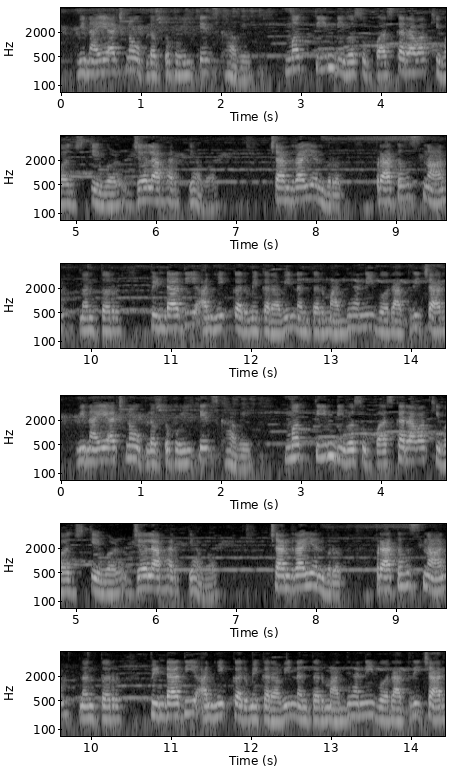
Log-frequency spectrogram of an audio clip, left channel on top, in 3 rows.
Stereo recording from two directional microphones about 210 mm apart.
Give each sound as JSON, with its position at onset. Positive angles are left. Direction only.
{"t": 0.2, "sound": "a woman's voice", "side_deg": -35}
